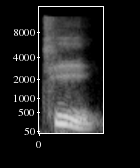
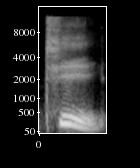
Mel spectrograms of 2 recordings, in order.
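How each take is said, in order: Both takes have the same delivery.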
